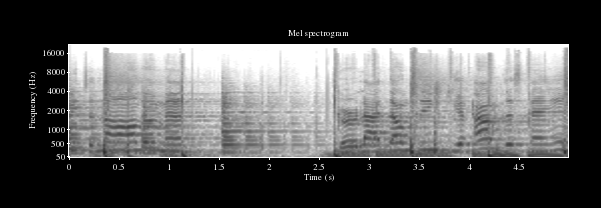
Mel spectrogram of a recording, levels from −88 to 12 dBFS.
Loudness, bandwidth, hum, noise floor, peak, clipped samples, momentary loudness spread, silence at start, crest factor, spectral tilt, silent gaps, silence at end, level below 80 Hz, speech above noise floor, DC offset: -19 LUFS; 19.5 kHz; none; -38 dBFS; -2 dBFS; under 0.1%; 13 LU; 0 s; 16 dB; -5.5 dB/octave; none; 0 s; -24 dBFS; 21 dB; under 0.1%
